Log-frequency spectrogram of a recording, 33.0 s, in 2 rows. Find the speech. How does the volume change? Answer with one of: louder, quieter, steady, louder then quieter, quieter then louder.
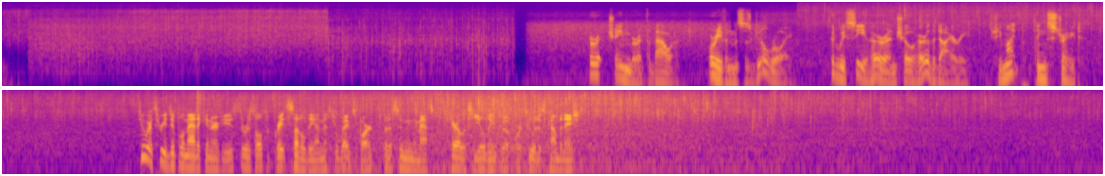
steady.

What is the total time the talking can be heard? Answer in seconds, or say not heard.
14 s.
